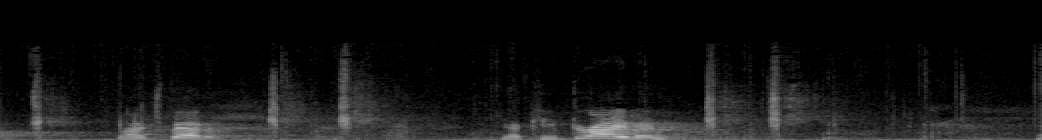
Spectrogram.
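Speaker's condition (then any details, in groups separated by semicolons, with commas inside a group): No condition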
